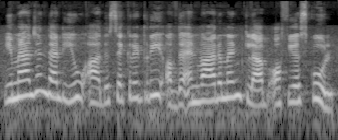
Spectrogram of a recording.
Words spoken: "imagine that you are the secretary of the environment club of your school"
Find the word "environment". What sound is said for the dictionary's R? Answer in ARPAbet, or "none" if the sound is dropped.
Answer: R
